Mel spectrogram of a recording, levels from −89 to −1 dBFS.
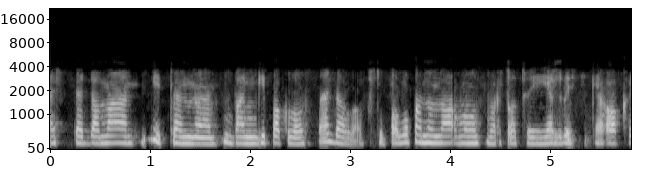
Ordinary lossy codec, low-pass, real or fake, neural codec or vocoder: MP3, 64 kbps; 7.2 kHz; fake; codec, 16 kHz, 2 kbps, FreqCodec, larger model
